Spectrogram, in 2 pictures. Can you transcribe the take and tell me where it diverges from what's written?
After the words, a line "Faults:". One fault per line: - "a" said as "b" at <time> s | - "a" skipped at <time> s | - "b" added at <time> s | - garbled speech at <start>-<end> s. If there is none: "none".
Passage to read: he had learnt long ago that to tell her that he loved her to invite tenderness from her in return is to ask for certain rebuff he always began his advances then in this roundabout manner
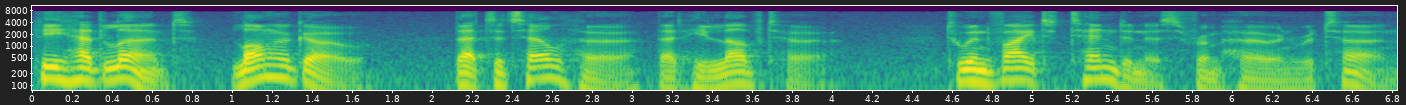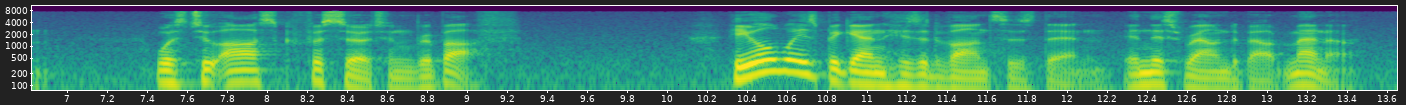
he had learnt long ago that to tell her that he loved her to invite tenderness from her in return was to ask for certain rebuff he always began his advances then in this roundabout manner
Faults:
- "is" said as "was" at 7.4 s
